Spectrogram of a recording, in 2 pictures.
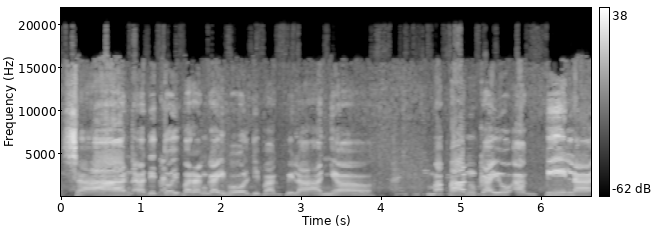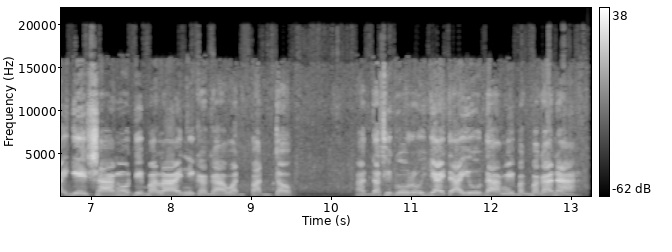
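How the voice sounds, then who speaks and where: A man's voice: high-pitched, unhurried, sharp tone, slight background noise. A man playing an exasperated, comic village chairman with an Ilocano accent in a radio comedy drama, exclaiming and muttering. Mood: incredulous, agitated.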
